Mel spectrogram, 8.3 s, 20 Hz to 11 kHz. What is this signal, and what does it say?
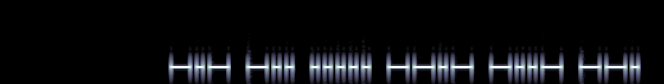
Morse code, heard as a keyed tone, about 15 wpm, 700 Hz. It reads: KD5QXG
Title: USA Call Signs - 6 Characters - Repeated 3x - 15wpm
